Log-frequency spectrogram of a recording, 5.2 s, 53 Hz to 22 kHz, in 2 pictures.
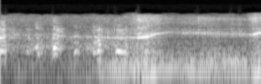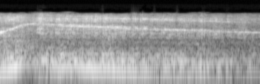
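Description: A twin-turbo V8 pickup revs hard.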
